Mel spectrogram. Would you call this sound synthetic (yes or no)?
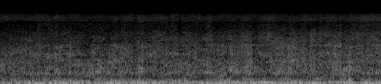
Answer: yes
